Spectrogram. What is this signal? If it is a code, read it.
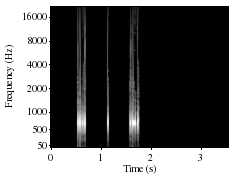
Morse code, heard as a keyed tone, about 48 wpm, spaced as for 17 wpm, 690 Hz. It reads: HER
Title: 6x Character Spacing - Top 100 Words - 50wpm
